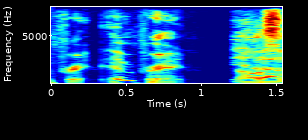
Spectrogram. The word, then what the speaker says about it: M.Print: like wait a second i could just spin it to where i can still say imprint but it's spelt different yeah so i mean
